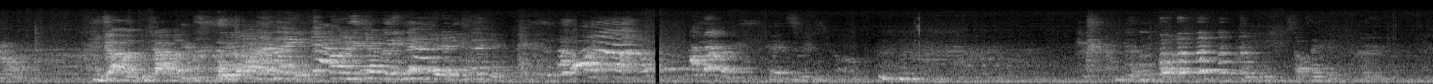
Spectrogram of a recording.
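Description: Several women talk and laugh with animation, heard through a loudspeaker in a room.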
